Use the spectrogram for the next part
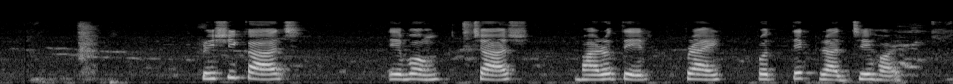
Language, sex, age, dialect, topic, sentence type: Bengali, female, <18, Standard Colloquial, agriculture, statement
